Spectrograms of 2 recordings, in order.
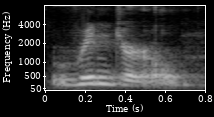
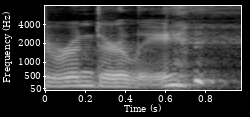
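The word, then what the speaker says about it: Rinderle: And that teacher's name is Katie Renderle. Yeah, that's a good pronunciation. That's better than what I was going to say. I was going to say Renderly.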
